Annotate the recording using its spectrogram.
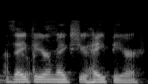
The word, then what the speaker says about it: Zapier: If everybody doesn't know if it's Zapier or Zapier, Zapier rhymes with happier is what they said.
